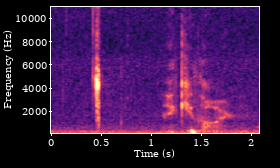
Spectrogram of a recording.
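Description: Near silence: a single soft click about half a second in, then a faint whispered voice for a moment just after a second in.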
